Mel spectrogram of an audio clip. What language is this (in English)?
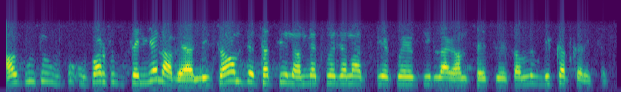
Maithili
